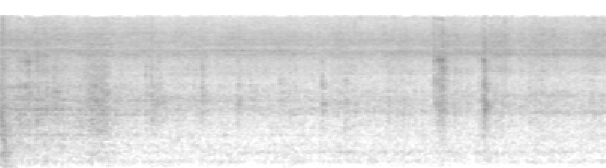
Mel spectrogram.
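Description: Faint steady hiss with two light clicks about half a second apart, a little after four seconds in, as model railway rolling stock is handled on the track.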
